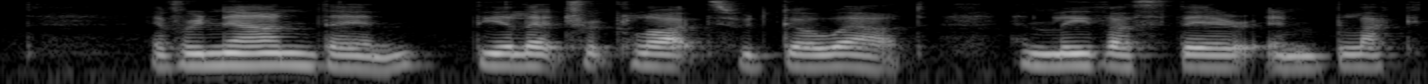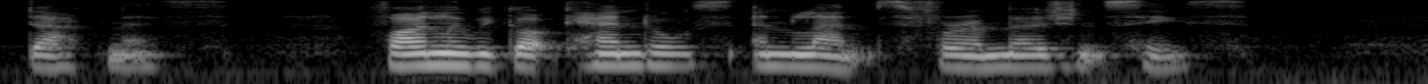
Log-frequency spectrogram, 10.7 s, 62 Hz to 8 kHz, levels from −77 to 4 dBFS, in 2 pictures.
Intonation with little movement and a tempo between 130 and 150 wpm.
Yes: narrow, 1.4 semitones; average, 140 wpm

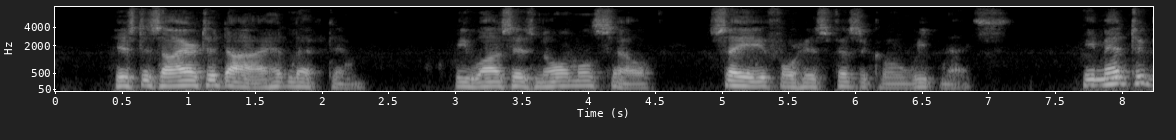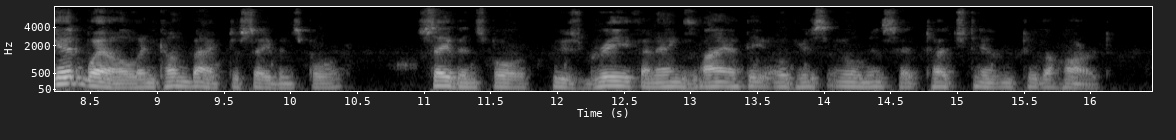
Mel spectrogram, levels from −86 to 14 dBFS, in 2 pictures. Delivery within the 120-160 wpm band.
Yes: average, 150 wpm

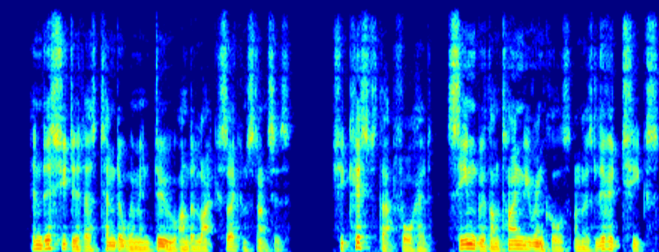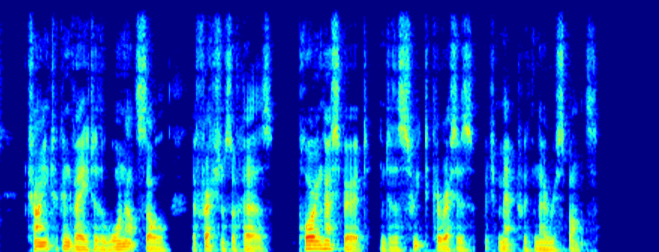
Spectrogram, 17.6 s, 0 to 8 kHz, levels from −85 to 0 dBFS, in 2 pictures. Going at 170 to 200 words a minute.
No: average, 155 wpm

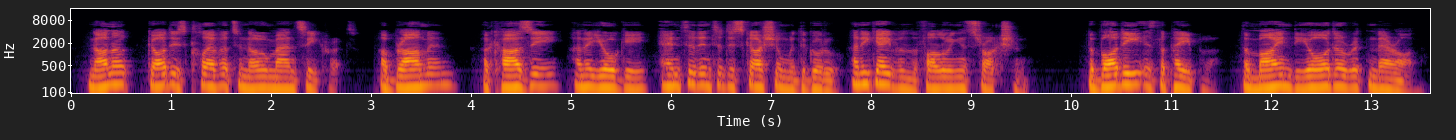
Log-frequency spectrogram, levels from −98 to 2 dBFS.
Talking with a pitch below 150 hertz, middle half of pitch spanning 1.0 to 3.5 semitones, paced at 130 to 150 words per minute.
No: low, 135 Hz; average, 2.9 semitones; average, 180 wpm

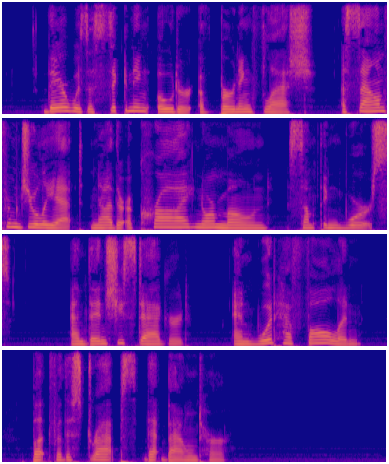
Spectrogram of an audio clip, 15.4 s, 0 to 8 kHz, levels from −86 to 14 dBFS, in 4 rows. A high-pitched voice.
Yes: high, 195 Hz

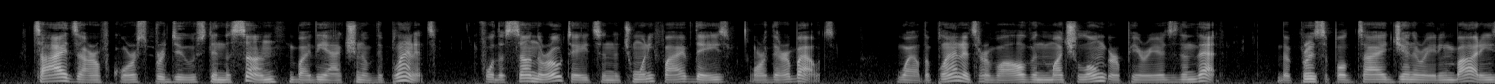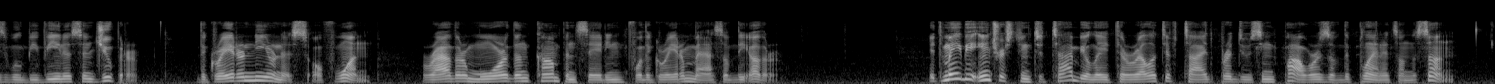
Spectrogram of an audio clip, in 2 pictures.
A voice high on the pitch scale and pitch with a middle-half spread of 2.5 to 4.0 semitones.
No: low, 115 Hz; average, 3.5 semitones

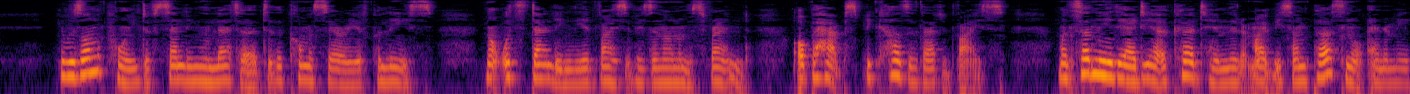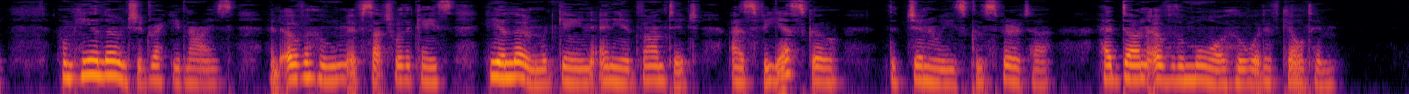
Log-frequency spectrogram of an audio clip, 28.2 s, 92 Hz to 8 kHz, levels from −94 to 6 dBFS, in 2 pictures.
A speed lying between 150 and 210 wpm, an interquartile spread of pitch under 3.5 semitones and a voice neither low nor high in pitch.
Yes: average, 155 wpm; average, 3.1 semitones; medium, 165 Hz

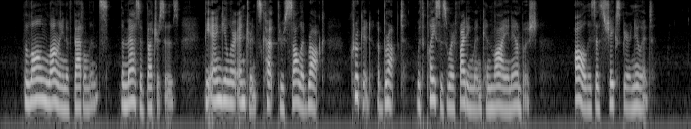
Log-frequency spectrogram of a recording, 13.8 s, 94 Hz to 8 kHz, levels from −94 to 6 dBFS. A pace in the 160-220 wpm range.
No: average, 140 wpm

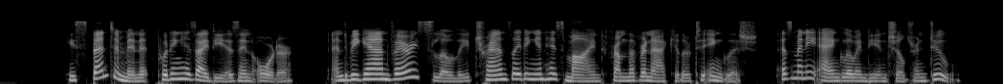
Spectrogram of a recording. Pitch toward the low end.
No: medium, 180 Hz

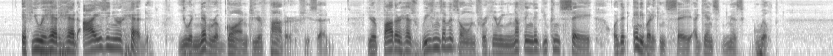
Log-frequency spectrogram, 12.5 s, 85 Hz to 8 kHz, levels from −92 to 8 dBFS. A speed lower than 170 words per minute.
No: average, 190 wpm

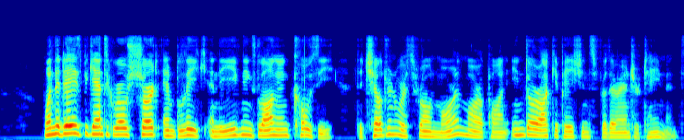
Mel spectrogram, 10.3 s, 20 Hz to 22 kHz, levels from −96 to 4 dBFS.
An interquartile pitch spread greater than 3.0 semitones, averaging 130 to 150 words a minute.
No: average, 5.3 semitones; average, 165 wpm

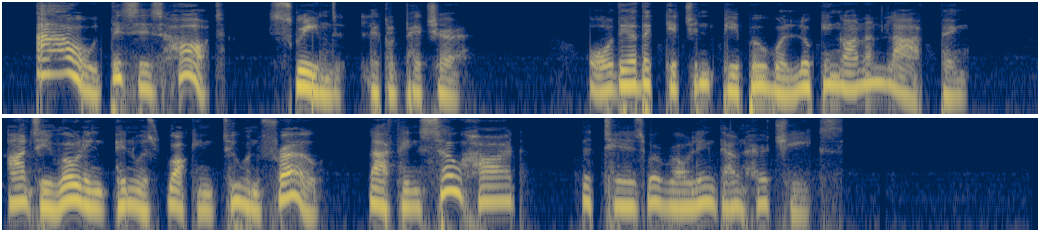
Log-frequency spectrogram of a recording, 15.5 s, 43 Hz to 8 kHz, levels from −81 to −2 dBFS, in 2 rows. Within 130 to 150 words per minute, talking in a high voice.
No: slow, 135 wpm; medium, 140 Hz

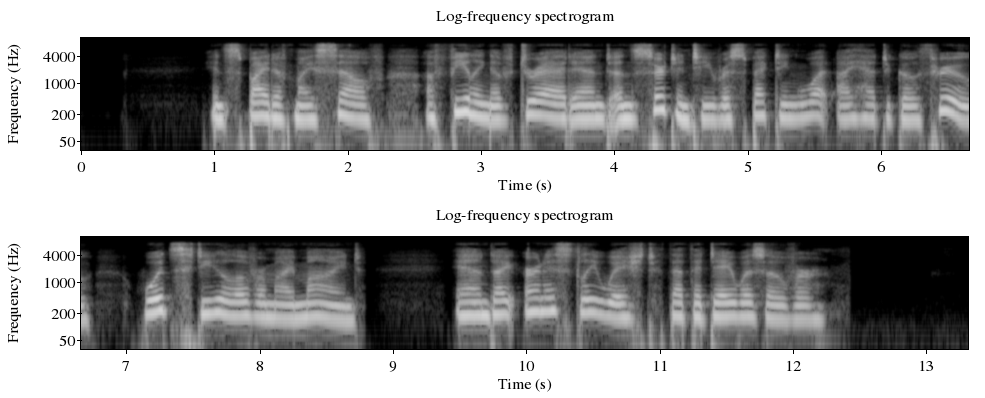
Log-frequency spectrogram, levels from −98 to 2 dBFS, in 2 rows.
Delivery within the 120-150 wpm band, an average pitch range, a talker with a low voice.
No: average, 140 wpm; average, 3.0 semitones; medium, 170 Hz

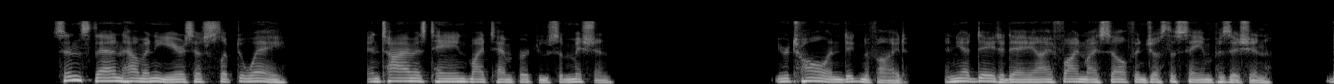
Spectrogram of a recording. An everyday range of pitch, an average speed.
Yes: average, 3.9 semitones; average, 145 wpm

